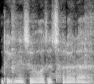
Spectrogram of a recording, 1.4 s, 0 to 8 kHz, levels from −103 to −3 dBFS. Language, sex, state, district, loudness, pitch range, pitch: Hindi, male, Bihar, Vaishali, -16 LUFS, 105-115 Hz, 110 Hz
